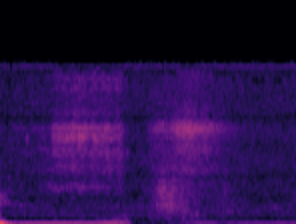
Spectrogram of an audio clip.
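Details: French Bulldog named Louie, pestered by his owner while trying to sleep, lets out a sustained low groaning whine that dips, then climbs gradually for over a second before stopping abruptly; a low steady hum continues afterward.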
